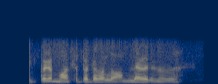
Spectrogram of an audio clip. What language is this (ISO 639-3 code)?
mal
